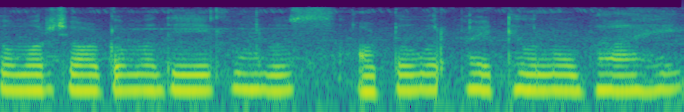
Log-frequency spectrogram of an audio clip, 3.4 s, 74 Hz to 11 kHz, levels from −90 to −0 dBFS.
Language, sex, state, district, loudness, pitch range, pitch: Marathi, female, Maharashtra, Chandrapur, -14 LUFS, 195-200 Hz, 195 Hz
